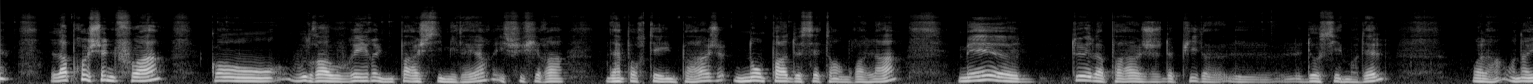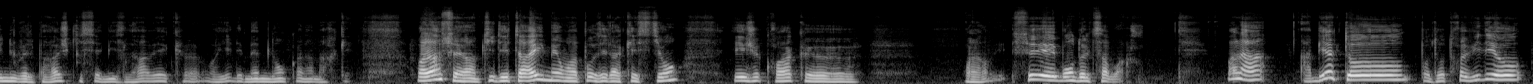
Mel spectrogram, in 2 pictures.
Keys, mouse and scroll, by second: 0.0 click, 1.5 click, 2.4 click, 6.0 click, 6.5-6.8 drag, 8.1 click, 10.1 click, 14.1 click, 15.6-16.4 scroll up 4, 16.6 middle click, 17.0 middle click, 17.1-19.3 scroll up 2, 19.3 scroll down 2, 19.9-20.5 scroll down 2, 20.7-21.2 drag, 21.2-22.9 right drag, 22.9 Escape, 30.6 click.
